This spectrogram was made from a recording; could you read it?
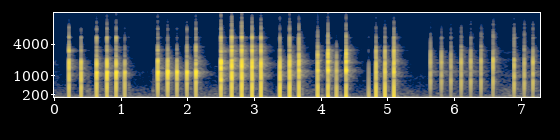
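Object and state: Wooden paddle tapped.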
